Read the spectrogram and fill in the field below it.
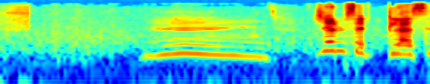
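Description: A young boy hums with delight.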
